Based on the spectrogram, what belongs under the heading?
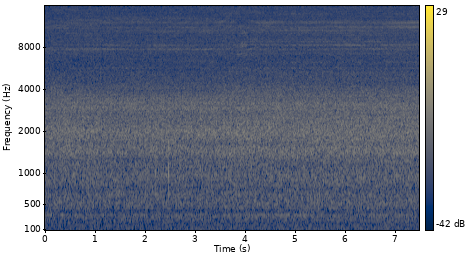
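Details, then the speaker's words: Radeon VII graphics card with custom Wattman fan profile, around 2200 rpm under benchmark: steady, even airy hiss with no rattle, tick or pitch wobble; normal, fairly quiet fan noise. "for me point 100 is good it's a good fan speed good trade-off this is what it sounds like"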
